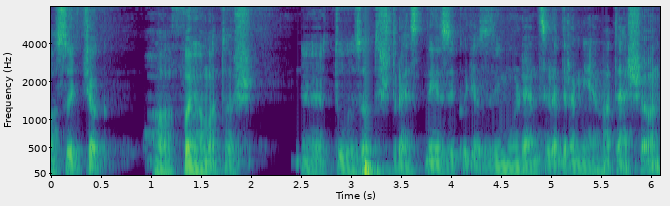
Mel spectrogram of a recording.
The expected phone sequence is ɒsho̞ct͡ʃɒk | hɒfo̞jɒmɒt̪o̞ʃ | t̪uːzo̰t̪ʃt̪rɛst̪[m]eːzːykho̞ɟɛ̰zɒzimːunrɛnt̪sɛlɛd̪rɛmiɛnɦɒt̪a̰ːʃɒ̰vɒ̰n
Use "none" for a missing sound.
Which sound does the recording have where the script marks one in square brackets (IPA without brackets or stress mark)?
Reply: n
